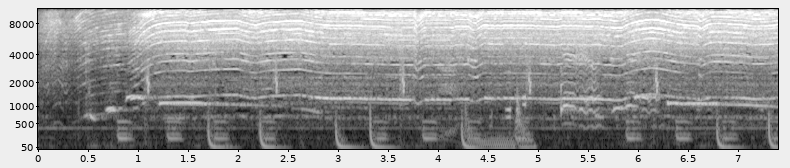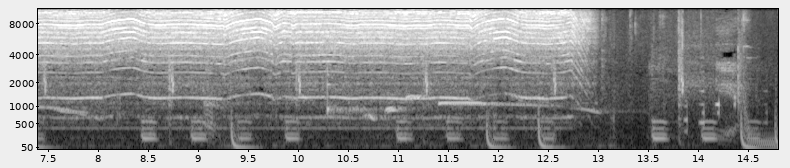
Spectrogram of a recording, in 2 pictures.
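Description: Mini rotary tool (Dremel-style mini grinder) running at high speed with its bit on a coin, cleaning the metal; the high whine wavers in pitch as the bit is pressed on. It starts about half a second in and cuts off about a second before the end. Background music with a steady beat runs underneath.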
